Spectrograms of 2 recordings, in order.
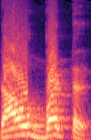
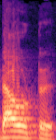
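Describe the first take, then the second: First: The word is said with a b sound. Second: The word is said without any b sound. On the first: The speaker calls it wrong. "डाउ बट नहीं बोलते ना" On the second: The speaker calls it right. "इसको डाउट कहा जाएगा, बी silent है।"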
